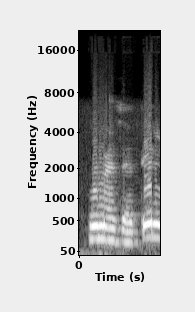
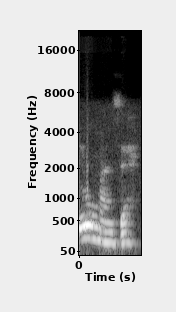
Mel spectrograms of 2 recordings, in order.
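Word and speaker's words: لمزة: Lumazatil lumazah, bukan lumazat tapi lumazah.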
